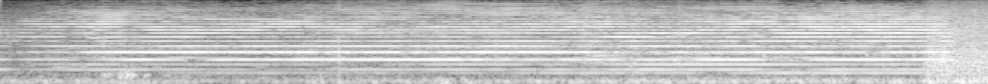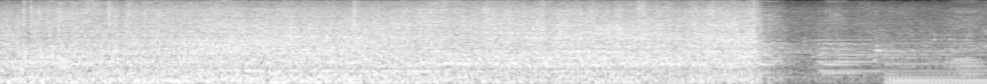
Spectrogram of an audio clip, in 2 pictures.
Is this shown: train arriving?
yes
